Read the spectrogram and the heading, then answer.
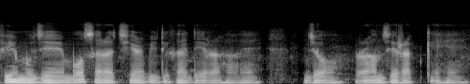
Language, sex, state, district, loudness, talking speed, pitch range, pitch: Hindi, male, Arunachal Pradesh, Longding, -18 LUFS, 190 wpm, 90-100 Hz, 95 Hz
